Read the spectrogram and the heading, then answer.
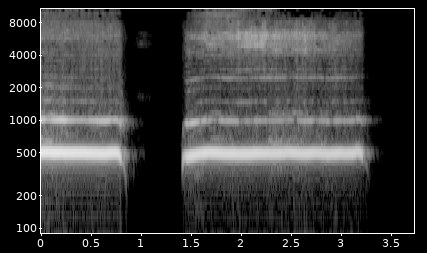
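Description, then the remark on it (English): A distant locomotive whistle blows twice: a short steady blast, a brief pause, then a longer one, both holding a single mid-high pitch with no other sound around them. “A distant whistle announced the locomotive's prompt arrival.”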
